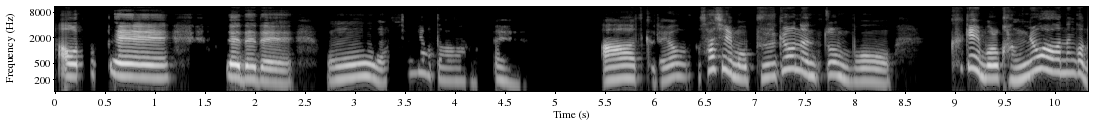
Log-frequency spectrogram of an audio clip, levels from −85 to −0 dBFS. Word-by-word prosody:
아 -, -, +1 dB
어떡해. 235 Hz, -2 st, +4 dB, 0.6 s
네네네. 195 Hz, -7 st, +2 dB, 0.3 s
오 215 Hz, 0 st, -2 dB, 0.2 s
신기하다. 280 Hz, -7 st, -14 dB, 0.6 s
예. 190 Hz, -, -9 dB, 0.9 s
아 210 Hz, +3 st, +2 dB
그래요? 225 Hz, +6 st, -8 dB
사실 345 Hz, 0 st, -1 dB
뭐 210 Hz, -3 st, -3 dB
불교는 260 Hz, +2 st, -3 dB
좀 245 Hz, -6 st, -5 dB
뭐 185 Hz, -2 st, -6 dB, 0.6 s
크게 385 Hz, -4 st, 0 dB
뭘 220 Hz, -2 st, +2 dB
강요하는 295 Hz, -, 0 dB
건 275 Hz, -2 st, -4 dB
230 Hz, 190 characters per minute, -22 LUFS, 200-275 Hz, 0.9 s, 어떡해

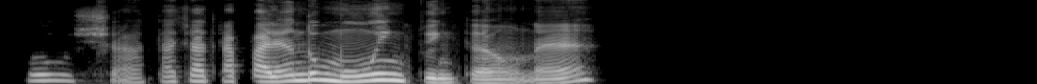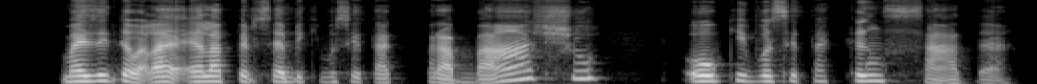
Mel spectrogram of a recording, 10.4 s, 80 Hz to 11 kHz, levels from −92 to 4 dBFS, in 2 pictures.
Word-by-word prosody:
Puxa, 225 Hz, -6 st, -9 dB
está 185 Hz, +3 st, -12 dB
te 200 Hz, -, -11 dB
atrapalhando 200 Hz, +3 st, +1 dB
muito, 230 Hz, 0 st, +4 dB
então, 140 Hz, -3 st, -2 dB
né? 165 Hz, -, -4 dB, 2.5 s
Mas 205 Hz, +2 st, +5 dB
então, 220 Hz, -, +3 dB
ela 190 Hz, -, +5 dB
ela 200 Hz, +1 st, +3 dB
percebe 180 Hz, -1 st, -3 dB
que 175 Hz, -, -28 dB
você 175 Hz, 0 st, -12 dB
está 155 Hz, -2 st, -7 dB
pra 145 Hz, -5 st, 0 dB
baixo, 275 Hz, -, 0 dB, 0.4 s
ou 430 Hz, -4 st, +7 dB
que 225 Hz, -, -6 dB
você 205 Hz, +2 st, -3 dB
está 205 Hz, -, -14 dB
cansada? 215 Hz, +1 st, -5 dB
205 Hz, 125 wpm, -21 LUFS, 175-230 Hz, 2.5 s, ou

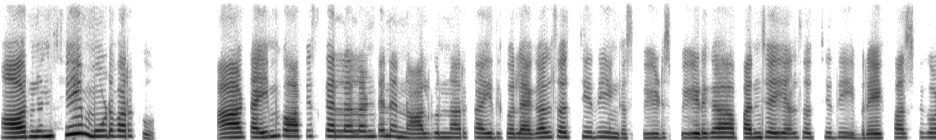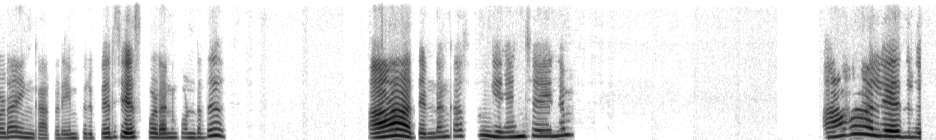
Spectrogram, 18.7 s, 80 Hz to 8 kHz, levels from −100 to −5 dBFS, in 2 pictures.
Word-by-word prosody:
6-3 325 Hz, -, +3 dB
వరకు 315 Hz, +1 st, -6 dB, 0.8 s
ఆ -, -, +6 dB, 0.2 s
టైంకి 290 Hz, +6 st, -2 dB
ఆఫీస్‌కెళ్ళాలంటే 310 Hz, -1 st, -6 dB
నేను 295 Hz, -4 st, -7 dB
4:30కో, 245 Hz, +1 st, -9 dB
5కో 240 Hz, 0 st, -10 dB
లెగాల్సి 255 Hz, +5 st, -5 dB
వచ్చేది. 275 Hz, 0 st, -10 dB
ఇంక 235 Hz, -2 st, -11 dB
స్పీడ్ 230 Hz, 0 st, -14 dB
స్పీడ్‌గా 240 Hz, +2 st, -4 dB, 0.2 s
పని 245 Hz, 0 st, -3 dB
చేయాల్సి 250 Hz, 0 st, -5 dB
వచ్చేది. 255 Hz, 0 st, -17 dB, 0.2 s
బ్రేక్ 225 Hz, 0 st, -6 dB
ఫాస్ట్ 240 Hz, +1 st, -11 dB
గూడా 255 Hz, +3 st, -7 dB
ఇంకా 225 Hz, -3 st, -11 dB
అక్కడేం 210 Hz, +2 st, -15 dB
ప్రిపేర్ 235 Hz, +3 st, -8 dB
చేసుకోడానికుండదు. 245 Hz, +2 st, -2 dB, 1.6 s
ఆ! 255 Hz, +3 st, +9 dB, 0.3 s
తినడం 245 Hz, +4 st, -7 dB
కష్టం 340 Hz, +3 st, -10 dB, 0.3 s
ఏం 290 Hz, -, 0 dB
చేయలేం. 330 Hz, +3 st, -4 dB, 2.6 s
అహా! 350 Hz, +9 st, +2 dB, 0.3 s
లేదు 305 Hz, -3 st, +7 dB
లేదు. 250 Hz, -, -5 dB
260 Hz, 100 wpm, -19 LUFS, 240-310 Hz, 2.6 s, ఆ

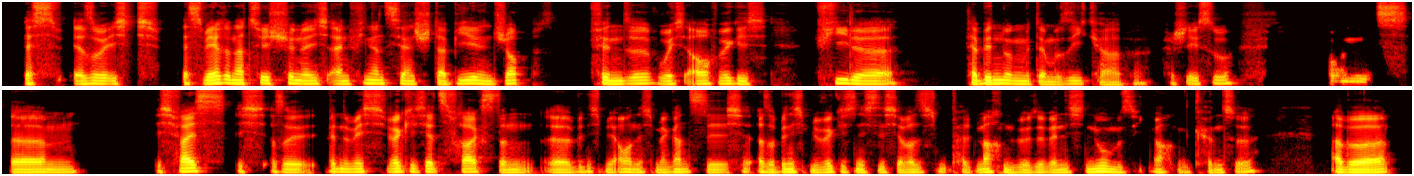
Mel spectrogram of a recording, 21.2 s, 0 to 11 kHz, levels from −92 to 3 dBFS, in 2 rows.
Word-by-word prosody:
es -, -, -1 dB
also 110 Hz, +1 st, +3 dB
ich 110 Hz, -1 st, -2 dB
es -, -, -2 dB
wäre 130 Hz, +3 st, +7 dB
natürlich 120 Hz, 0 st, +2 dB
schön, 125 Hz, -, +2 dB
wenn 115 Hz, -, +3 dB
ich 115 Hz, -, -4 dB
einen 110 Hz, -1 st, +1 dB
finanziell 120 Hz, -2 st, 0 dB
stabilen 115 Hz, +2 st, +1 dB
Job 120 Hz, +3 st, -1 dB, 0.4 s
finde, 120 Hz, +1 st, +2 dB
wo 105 Hz, -2 st, +1 dB
ich 105 Hz, -, -4 dB
auch 110 Hz, +1 st, +1 dB
wirklich 110 Hz, -3 st, -2 dB, 0.3 s
viele 115 Hz, -4 st, +2 dB, 0.5 s
Verbindungen 120 Hz, -1 st, +5 dB
mit 105 Hz, -2 st, -2 dB
der 100 Hz, -, +2 dB
Musik 110 Hz, +5 st, -4 dB
habe, 90 Hz, +8 st, -6 dB
verstehst 105 Hz, +1 st, -5 dB
du? 125 Hz, +2 st, -2 dB, 0.7 s
Und, 105 Hz, -1 st, -5 dB, 0.4 s
ähm, 100 Hz, +1 st, +3 dB, 0.6 s
ich -, -, -3 dB
weiß, 125 Hz, +1 st, +5 dB
ich 110 Hz, -, -4 dB
also 100 Hz, 0 st, 0 dB, 0.3 s
wenn 110 Hz, -, -1 dB
du 110 Hz, -, +1 dB
mich 110 Hz, +2 st, -1 dB
wirklich 115 Hz, 0 st, +2 dB
jetzt 115 Hz, -2 st, +2 dB
fragst, 110 Hz, +1 st, +1 dB
dann, 95 Hz, -1 st, -2 dB
äh, 95 Hz, 0 st, +1 dB
bin 100 Hz, +1 st, -6 dB
ich 110 Hz, -, -9 dB
mir 100 Hz, 0 st, -3 dB
auch 105 Hz, -, +2 dB
nicht 100 Hz, 0 st, -4 dB
mehr 95 Hz, 0 st, -2 dB
ganz 100 Hz, +2 st, -2 dB
sich 95 Hz, 0 st, -3 dB
also 100 Hz, -2 st, 0 dB
bin 100 Hz, +2 st, +2 dB
ich 100 Hz, -, -3 dB
mir 90 Hz, -, -2 dB
wirklich 105 Hz, -1 st, -2 dB
nicht 95 Hz, -3 st, -2 dB
sicher, 95 Hz, -1 st, -2 dB
was 95 Hz, +1 st, -1 dB
ich -, -, -12 dB
m -, -, -7 dB
halt -, -, -7 dB
machen 100 Hz, -2 st, 0 dB
würde, 95 Hz, +2 st, -2 dB
wenn 95 Hz, -1 st, 0 dB
ich 95 Hz, 0 st, -6 dB
nur 110 Hz, +3 st, +4 dB
Musik 90 Hz, -2 st, -6 dB
machen 95 Hz, 0 st, -6 dB
könnte. 105 Hz, +8 st, -4 dB, 0.5 s
Aber 95 Hz, 0 st, +6 dB
105 Hz, 195 wpm, -26 LUFS, 95-115 Hz, 0.7 s, wäre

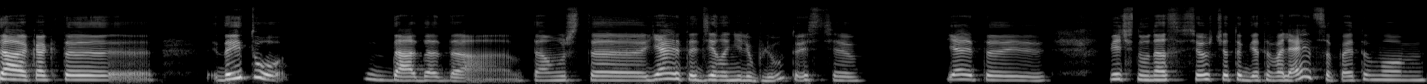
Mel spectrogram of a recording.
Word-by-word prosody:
Да, 225 Hz, -4 st, +10 dB
как-то, 215 Hz, +1 st, +2 dB
э, 210 Hz, -, 0 dB, 0.6 s
да 230 Hz, +5 st, +7 dB
и 290 Hz, +5 st, +7 dB
то. 340 Hz, +10 st, +1 dB, 0.7 s
Да, 195 Hz, -6 st, +1 dB
да, 180 Hz, 0 st, -2 dB
да, 215 Hz, +7 st, -6 dB, 0.2 s
потому 185 Hz, 0 st, -5 dB
что 190 Hz, -1 st, -1 dB
я 235 Hz, +6 st, +4 dB
это 245 Hz, -5 st, +2 dB
дело 195 Hz, +1 st, +1 dB
не 195 Hz, +1 st, -1 dB
люблю, 180 Hz, -, -5 dB
то -, -, -9 dB
есть, 210 Hz, +2 st, -7 dB
э. 180 Hz, -2 st, -6 dB, 0.9 s
Я 225 Hz, 0 st, +1 dB
это 215 Hz, 0 st, -3 dB, 1.2 s
вечно 235 Hz, -2 st, -1 dB
у -, -, +1 dB
нас 205 Hz, 0 st, +3 dB
всё 210 Hz, +2 st, 0 dB
чё-то 220 Hz, -1 st, -1 dB
где-то 195 Hz, +2 st, -3 dB
валяется, 215 Hz, -, 0 dB
поэтому 200 Hz, +1 st, -5 dB
210 Hz, 120 wpm, -23 LUFS, 190-225 Hz, 1.2 s, Да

